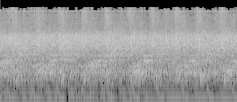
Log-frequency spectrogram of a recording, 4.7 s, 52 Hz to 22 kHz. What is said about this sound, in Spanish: Lo visibilizaban esta mañana interrumpiendo el pleno durante 3 minutos para reclamar libertad con aplausos.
